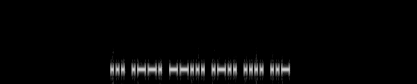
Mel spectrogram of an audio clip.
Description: Morse code, heard as a keyed tone, about 42 wpm, 700 Hz. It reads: SP7LHU
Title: DXCC-100 Call Signs - 6 Characters - Repeated 3x - 45wpm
